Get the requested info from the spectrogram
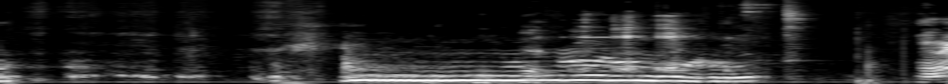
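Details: Miniature Schnauzer pet dog indoors, with a person talking nearby at first, then a sustained two-second tonal growl that wavers and fades, followed by quiet rustling and short noises.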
